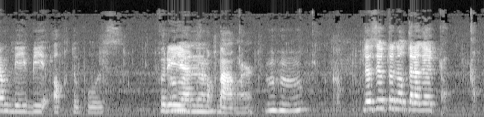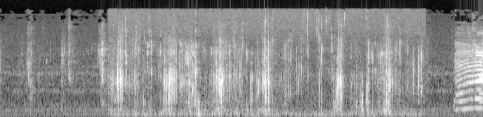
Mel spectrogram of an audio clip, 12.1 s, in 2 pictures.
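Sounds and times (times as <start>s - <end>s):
wet chewing mouth sounds: 5.5s - 11.4s.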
